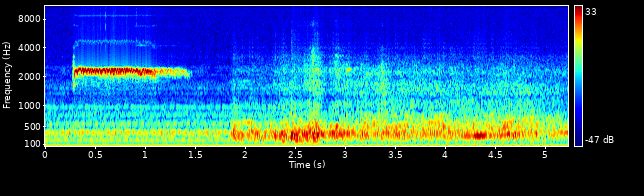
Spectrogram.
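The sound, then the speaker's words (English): A loud, steady train whistle blows for about a second and a half, then cuts off as the low rumble and clatter of a train getting underway takes over. “The trains will start.”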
